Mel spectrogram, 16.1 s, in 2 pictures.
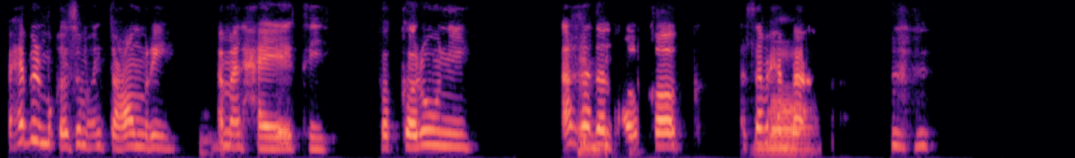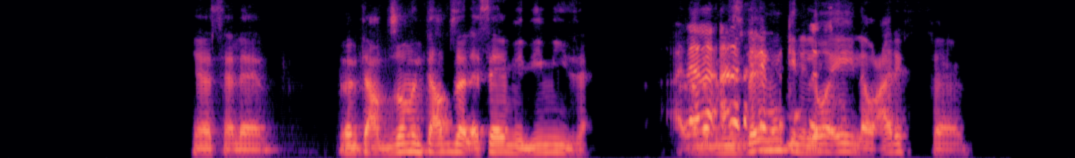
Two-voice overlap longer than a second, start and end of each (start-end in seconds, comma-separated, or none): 13.2-14.6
